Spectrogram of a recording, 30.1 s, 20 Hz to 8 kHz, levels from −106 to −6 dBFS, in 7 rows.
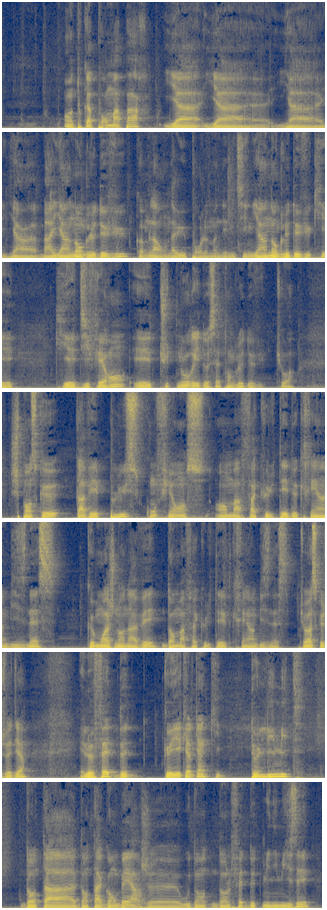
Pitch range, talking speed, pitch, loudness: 90-110 Hz, 220 wpm, 95 Hz, -22 LUFS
